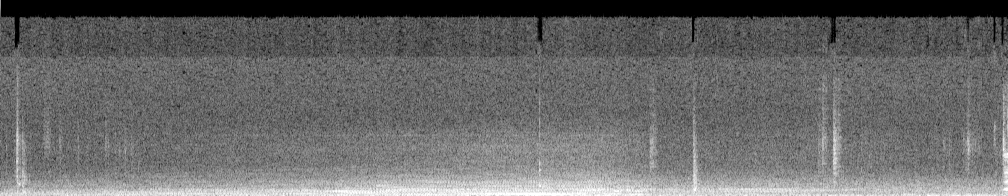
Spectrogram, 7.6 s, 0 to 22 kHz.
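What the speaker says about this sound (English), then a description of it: "there we go with an initial acceleration in the 2022 Telluride" The 3.8-liter V6 in a 2022 Kia Telluride accelerates from inside the cabin with a steady, rising engine drone and tire and road rumble. The pitch climbs and then eases off after about four seconds.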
